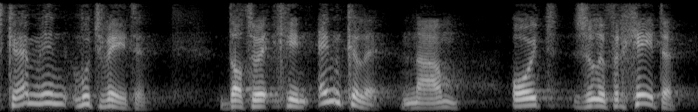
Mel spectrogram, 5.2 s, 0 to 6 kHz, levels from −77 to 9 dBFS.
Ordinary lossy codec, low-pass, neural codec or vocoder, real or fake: none; 5.4 kHz; codec, 24 kHz, 0.5 kbps, DualCodec; fake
